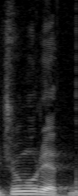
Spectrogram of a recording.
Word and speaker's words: cumhuriyet: Şimdi cumhuriyet sözcüğü, bakın şimdi cum aslında H harfli ince okunuyor. Hü uzatıcı. Hü diye ü ile. Cumhuriyet. Orijinali bu.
